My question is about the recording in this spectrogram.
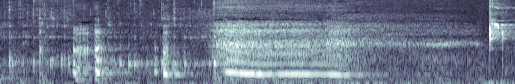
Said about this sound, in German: Magst du dir ein bisschen Wein einschenken? Dann können wir auch so ein bisschen ähm, Soundeffekte reinbringen.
